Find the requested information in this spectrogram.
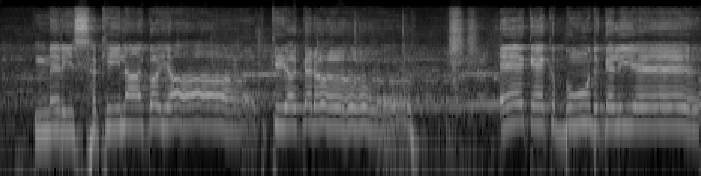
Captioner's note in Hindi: नाक से की जाने वाली आवाज़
